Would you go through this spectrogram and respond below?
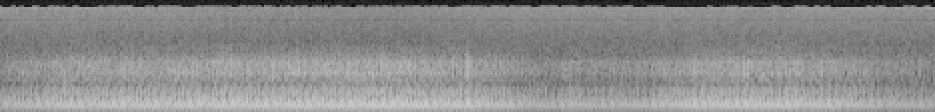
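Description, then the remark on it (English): A propeller airplane engine drones steadily, a loud low humming buzz with layered tones that swells and dips slightly over several seconds, with no voices. “There it is. You were right. A plane once more.”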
